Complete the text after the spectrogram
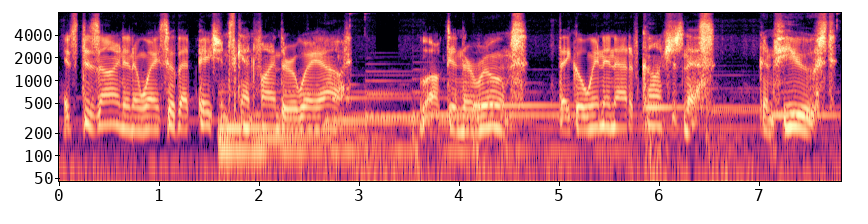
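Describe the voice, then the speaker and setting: A man's voice: mid-range voice, flat delivery, moderate pace, over loud music, lightly acted. An actor playing a mysterious, bossy male guide in a horror game, stern, ominous and condescending. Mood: ominous, commanding. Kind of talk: horror visual novel voice acting.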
